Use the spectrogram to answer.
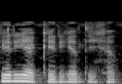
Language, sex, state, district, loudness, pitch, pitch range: Chhattisgarhi, male, Chhattisgarh, Raigarh, -17 LUFS, 120 Hz, 115-140 Hz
